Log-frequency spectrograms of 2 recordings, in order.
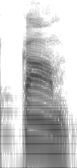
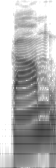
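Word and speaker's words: calm: जैसे काम, काम का मतलब होता है शांत। आप काम में देख सकते हैं कि एम से पहले एल आया हुआ है, इसलिए इस एल का उच्चारण नहीं हुआ है।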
